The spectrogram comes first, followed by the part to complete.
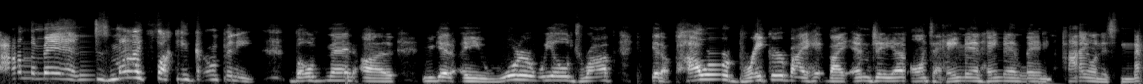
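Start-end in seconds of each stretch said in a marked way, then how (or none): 0.1-2.6 cocky, boastful bragging, pitched up. Recapping a match, imitating MJF bragging to the fans. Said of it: "So a different voice, you'd be bragging to the fans".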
